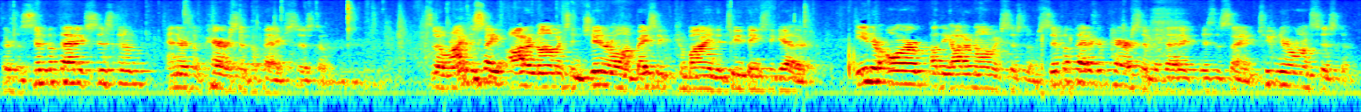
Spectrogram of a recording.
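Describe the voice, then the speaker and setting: A man's voice: fairly high pitch, fast talker, sharp tone, distant mic, slight background noise. A man giving a classroom lecture and taking student questions, casual and joking, often checking understanding with "okay?". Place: lecture hall. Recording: echoey room recorded from afar.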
